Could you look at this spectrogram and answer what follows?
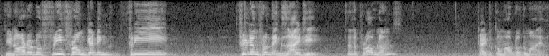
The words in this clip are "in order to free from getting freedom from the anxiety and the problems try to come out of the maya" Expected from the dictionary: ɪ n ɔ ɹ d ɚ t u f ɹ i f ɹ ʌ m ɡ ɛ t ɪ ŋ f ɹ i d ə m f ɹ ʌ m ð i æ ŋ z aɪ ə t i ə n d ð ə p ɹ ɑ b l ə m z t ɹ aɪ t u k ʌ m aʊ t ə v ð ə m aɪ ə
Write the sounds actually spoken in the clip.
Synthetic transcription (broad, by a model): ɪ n ɔ ɹ d ɚ t u f ɹ i f ɹ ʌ m ɡ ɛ t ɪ ŋ f ɹ i d ə m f ɹ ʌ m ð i æ ŋ z aɪ ə t i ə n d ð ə p ɹ ɑ b l ə m z t ɹ aɪ t u k ʌ m aʊ t ə v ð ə m aɪ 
